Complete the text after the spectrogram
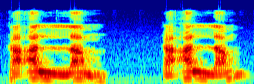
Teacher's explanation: কাআল্লাম, কাআল্লাম, কাফটাকে open রাখবেন, আর এই যে নুন সাকিন আছে, নুন সাকিন যে লাম আসছে এখানে এদগাম হবে গুন্না ছাড়া, নুনটাকে পড়া হবে না, লামের সাথে সরাসরি মিলে গুন্না ছাড়া পড়তে হবে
